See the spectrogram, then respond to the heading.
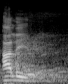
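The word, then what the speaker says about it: الف: দেখেন প্রথমে আমরা বলি আলিফ, হরফটা আছে আলিফ, যেটাকে আমরা ফার্সিতে আলেফ বলতাম, আলেফ ফার্সিতে আলেফ আর উর্দুতে আলিফ।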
